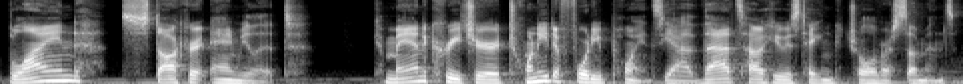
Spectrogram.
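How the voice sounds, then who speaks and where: A man hosts a gameplay video with music playing behind him. He talks in a mid-pitched voice, casual and easygoing, thinking out loud as he plays. His commentary is chatty and informal. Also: expressive, normal speed. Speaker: gaming video host.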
